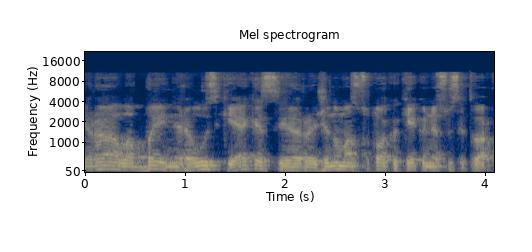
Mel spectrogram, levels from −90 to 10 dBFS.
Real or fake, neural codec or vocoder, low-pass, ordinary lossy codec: real; none; 10.8 kHz; AAC, 32 kbps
